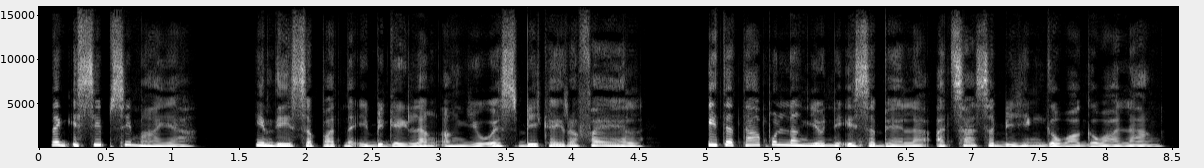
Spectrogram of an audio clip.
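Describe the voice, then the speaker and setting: A woman's voice: low-pitched, sing-song, moderate pace, warm tone, dry recording, studio quality. A woman narrator reading a dramatic scripted story.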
